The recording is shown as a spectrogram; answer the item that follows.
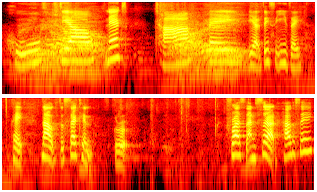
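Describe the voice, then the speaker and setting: A woman's voice: high-pitched, fairly bright tone. A woman with a Chinese accent teaching beginners, practicing tones by demonstrating syllables and giving short prompts and corrections. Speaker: Mandarin Chinese language teacher.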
